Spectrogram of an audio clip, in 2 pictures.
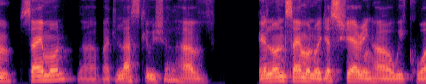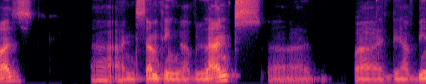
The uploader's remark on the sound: A recording from the 1st All Saints Cathedral Kampala Men's Discipleship Groups leaders' online training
